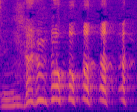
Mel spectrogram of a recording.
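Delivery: high, laughed-out refusal; retold refusal dissolving into giggles; laughing. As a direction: break into laughter on the words. Retelling son's refusal, breaks into laughter.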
